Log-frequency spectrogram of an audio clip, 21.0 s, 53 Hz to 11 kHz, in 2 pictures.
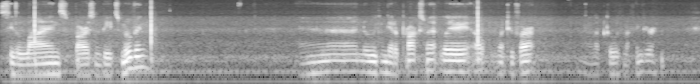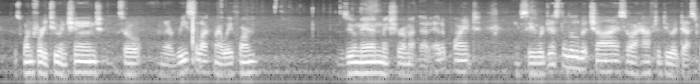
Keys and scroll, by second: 14.5 Right, 15.2 super+], 16.3 Right.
